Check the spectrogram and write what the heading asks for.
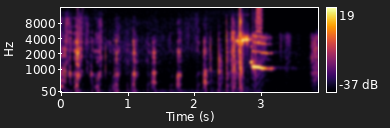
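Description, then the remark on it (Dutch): Domestic pigs in an estate's large vegetable garden, foraging for fallen pears, grunt in a rapid, snuffling series of short bursts, then a loud, high squeal with sliding tones near the end before a brief pause and one last grunt. “En we worden verwelkomd door de huisvarkens Ginger en Knor.”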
